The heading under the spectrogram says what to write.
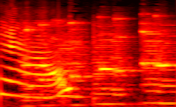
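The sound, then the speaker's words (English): A cat meows loudly, a long rising-and-falling yowl followed by two shorter meows in quick succession, with no talking. “Once there was a very poor boy whose name was Dick Whittington, and he was all alone in the world except for one friend. His faithful cat, Ripple Dee Dee.”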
